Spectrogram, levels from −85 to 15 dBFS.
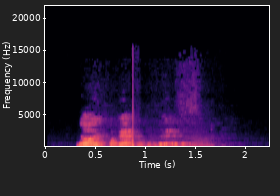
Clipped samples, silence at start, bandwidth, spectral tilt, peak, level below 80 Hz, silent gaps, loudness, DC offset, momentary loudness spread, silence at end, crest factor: under 0.1%; 0.3 s; 16 kHz; -6 dB/octave; -2 dBFS; -54 dBFS; none; -19 LUFS; under 0.1%; 17 LU; 0.55 s; 18 dB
